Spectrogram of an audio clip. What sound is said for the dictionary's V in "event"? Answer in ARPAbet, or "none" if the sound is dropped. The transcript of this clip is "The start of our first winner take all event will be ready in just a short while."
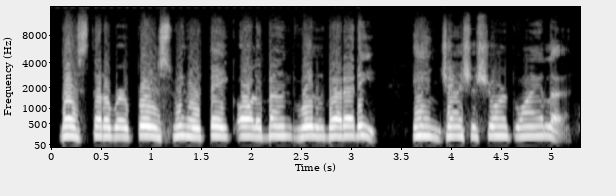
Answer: B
